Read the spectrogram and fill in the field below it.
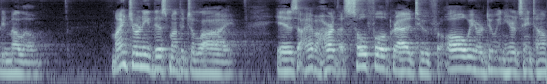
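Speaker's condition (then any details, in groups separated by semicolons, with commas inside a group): No condition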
